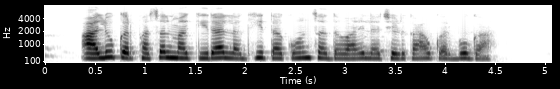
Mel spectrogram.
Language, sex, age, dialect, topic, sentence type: Chhattisgarhi, female, 18-24, Northern/Bhandar, agriculture, question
